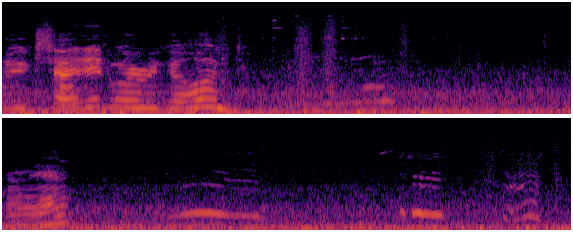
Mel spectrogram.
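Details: Excited dog heading to the beach to play with her friends, giving high, wavering whines that rise and fall in short bursts, mixed with a person's talking.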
